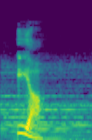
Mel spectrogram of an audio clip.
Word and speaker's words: Ea: And the third god was called Ea, which is pronounced Ea, and it became Yah, and Yah became Yahweh.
